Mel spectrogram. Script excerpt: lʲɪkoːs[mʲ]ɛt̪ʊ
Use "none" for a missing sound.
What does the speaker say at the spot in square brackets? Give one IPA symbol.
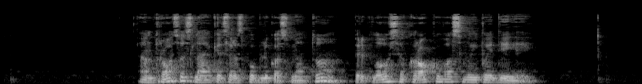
mʲ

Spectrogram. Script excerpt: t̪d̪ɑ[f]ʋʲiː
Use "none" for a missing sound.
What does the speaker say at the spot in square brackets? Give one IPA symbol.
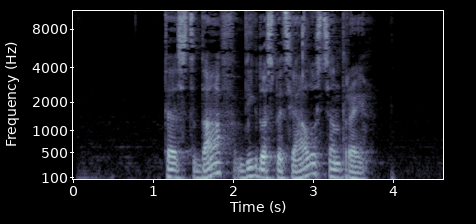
f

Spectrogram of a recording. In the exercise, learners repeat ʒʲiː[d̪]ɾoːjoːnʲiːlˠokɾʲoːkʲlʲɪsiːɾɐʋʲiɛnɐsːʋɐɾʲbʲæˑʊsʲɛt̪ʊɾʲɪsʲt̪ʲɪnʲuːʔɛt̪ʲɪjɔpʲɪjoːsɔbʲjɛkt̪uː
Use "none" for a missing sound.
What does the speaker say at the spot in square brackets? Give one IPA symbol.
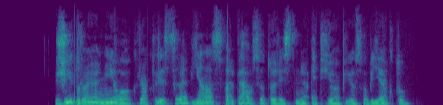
d̪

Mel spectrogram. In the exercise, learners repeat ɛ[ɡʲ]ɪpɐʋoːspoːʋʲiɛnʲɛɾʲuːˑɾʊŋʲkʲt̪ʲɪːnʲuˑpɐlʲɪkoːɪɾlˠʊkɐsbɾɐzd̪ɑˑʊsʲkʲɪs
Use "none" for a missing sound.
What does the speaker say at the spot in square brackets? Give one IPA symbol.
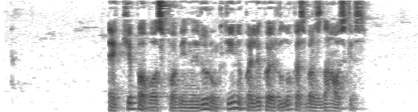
kʲ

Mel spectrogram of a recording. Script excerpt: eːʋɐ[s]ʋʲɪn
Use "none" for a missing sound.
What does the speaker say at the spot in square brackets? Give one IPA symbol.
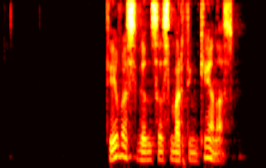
s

